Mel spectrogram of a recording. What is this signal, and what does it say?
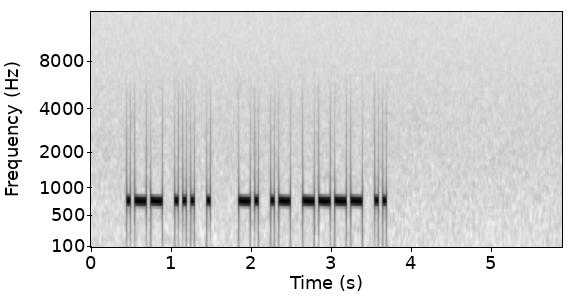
Morse code (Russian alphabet), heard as a keyed tone, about 24 wpm, 730 Hz. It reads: ВСЕ НАШИ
